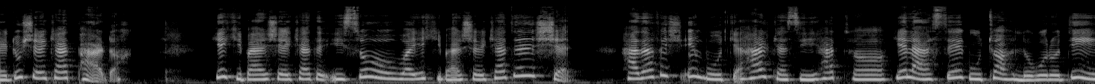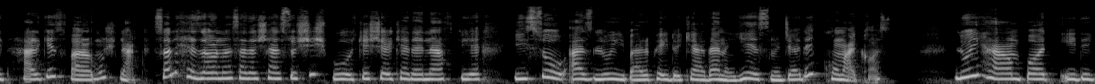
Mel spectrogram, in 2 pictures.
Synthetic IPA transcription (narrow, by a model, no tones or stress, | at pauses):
d̪o̞ʃe̞ɾcʰæt̪̚pʰæ̰ɾd̪ɒ̰xt̪̚ | je̞cʰiːbæɾʃe̞ɾcʰæt̪ʰeʔiːsovæje̞cʰiːbæɾʃe̞ɾcʰæt̪ʰe̞ʃḛl | hæd̪æfe̞ʃiːnbuːd̪̥cʰe̞̰ɦæɾcʰæsiːɦæt̪ʰːɒːje̞læhz̥ejekuːt̪ʰɒːɦloɣoɾod̪iːd̪̥hæ̰ɾɟe̞zfæɾɒːmuːʃnæ̰kʰo̥nsɒːlehe̞zɒːɾonohsæd̪o̞ʃæst̪o̞ʃiʃbuːd̪̥cʰe̞ʃe̞ɾcʰæt̪ʰe̞næft̪ije | iːsoʔæzluːjiːbæɾɒjpʰe̞jd̪ɒːcʰæɾd̪æne̞jesme̞d͡ʒæd̪iːd̪̥̚kʰo̞mæcʰxɒ̰st̪̚ | luːjiɦæmbɒːd̪̚iːd̪e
